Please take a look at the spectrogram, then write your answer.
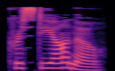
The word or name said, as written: cristiano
